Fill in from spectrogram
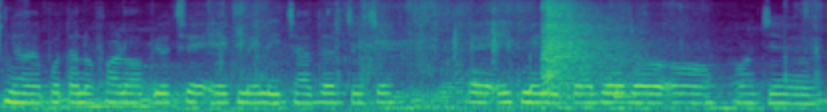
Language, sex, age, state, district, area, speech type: Gujarati, female, 18-30, Gujarat, Amreli, rural, spontaneous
